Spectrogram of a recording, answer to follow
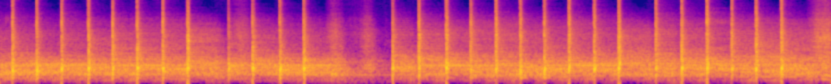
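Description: Body hammer striking the edge of a steel door skin against a heel dolly held behind the panel, about four quick ringing blows a second, folding the skin's edge over to begin the hem. The hammering breaks off for about half a second a little past three seconds in, then resumes at the same pace.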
